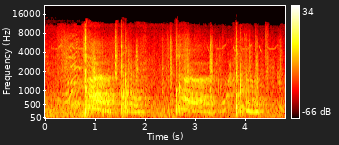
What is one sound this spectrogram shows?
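A tennis ball is struck sharply by a racket, back and forth.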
